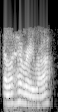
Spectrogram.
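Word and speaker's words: El-ahrairah: Yes, that's how you pronounce his name, which I only know because it was in the Mark's Down book, which I don't recommend so much. It wasn't very good. That's El Ahreira, which I pronounced completely wrong in the movie.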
